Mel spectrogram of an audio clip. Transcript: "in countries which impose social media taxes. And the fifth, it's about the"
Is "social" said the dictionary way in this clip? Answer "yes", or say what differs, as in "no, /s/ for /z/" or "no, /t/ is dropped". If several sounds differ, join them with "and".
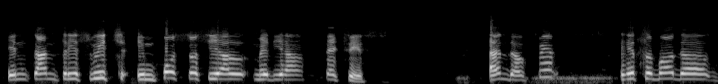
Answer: no, /s/ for /ʃ/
